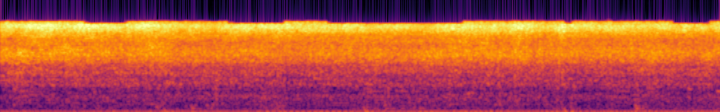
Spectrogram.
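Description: Sliced mushrooms and carrots sizzling in butter in a frying pan as they are stirred with a silicone spatula. The sizzle is a steady hiss.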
